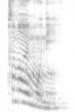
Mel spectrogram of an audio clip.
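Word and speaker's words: Pneumonie: 여기 독일어는 피 여기는 앞에 묵음이 없이 다 붙이거든요. 그래서 푸노이모니, 뉴모니아 그리고 뭐 또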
